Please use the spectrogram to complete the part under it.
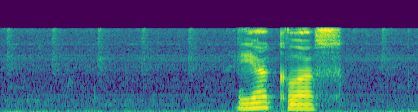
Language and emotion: Russian, neutral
